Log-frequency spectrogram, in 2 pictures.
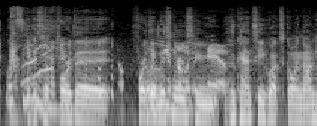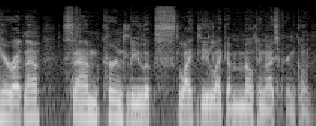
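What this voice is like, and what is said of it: Irish-sounding accent. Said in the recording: “your Irish accent ... people in Ireland would very strongly disagree that I have an Irish accent”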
